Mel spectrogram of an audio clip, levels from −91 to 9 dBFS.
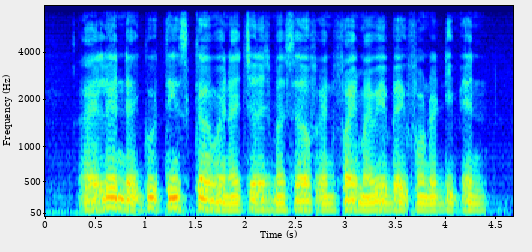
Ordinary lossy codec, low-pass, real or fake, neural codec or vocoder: none; 7.2 kHz; fake; vocoder, 24 kHz, 100 mel bands, Vocos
